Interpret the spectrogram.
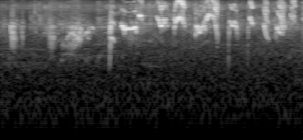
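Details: Pied bushchat in full, busy song, meant as a lure to get other bushchats singing; rasping notes give way to a fast string of bright whistled chirps and squeaky trills, repeated several times a second.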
